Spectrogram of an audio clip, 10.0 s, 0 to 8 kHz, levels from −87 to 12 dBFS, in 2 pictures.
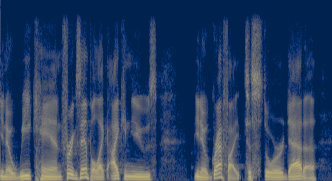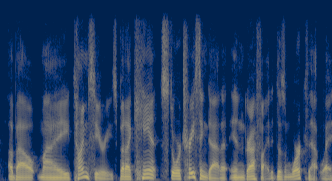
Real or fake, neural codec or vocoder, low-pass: real; none; 7.2 kHz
